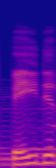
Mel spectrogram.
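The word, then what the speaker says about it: paid: পেইডের উচ্চারণ হবে পেইড, আর ওয়েটের উচ্চারণ হবে ওয়েট।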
